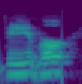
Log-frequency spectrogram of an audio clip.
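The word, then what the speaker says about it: Weber: Compare the organization theories of Andre Fail and Max Vieber by the way we ber but it is pronounced Vieber.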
